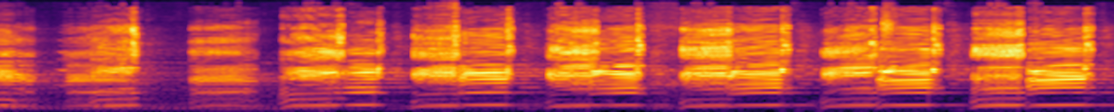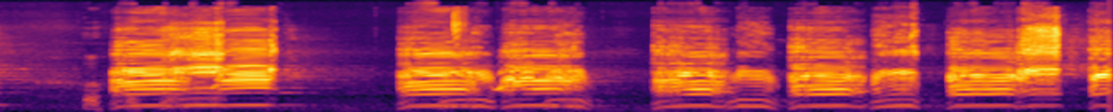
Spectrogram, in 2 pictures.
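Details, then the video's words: Swans in nature calling in a long series of about twenty short, nasal, trumpet-like honks at an uneven pace, with one brief pause partway through. "Funny Sounds and Noises of Lovebird Swans in Nature"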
